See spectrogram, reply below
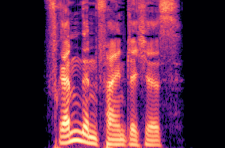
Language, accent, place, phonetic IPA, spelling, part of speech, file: German, Germany, Berlin, [ˈfʁɛmdn̩ˌfaɪ̯ntlɪçəs], fremdenfeindliches, adjective, De-fremdenfeindliches.ogg
- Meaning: strong/mixed nominative/accusative neuter singular of fremdenfeindlich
